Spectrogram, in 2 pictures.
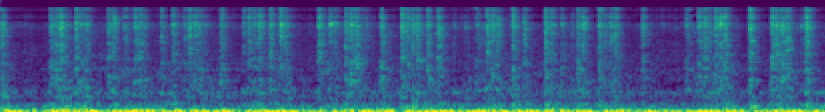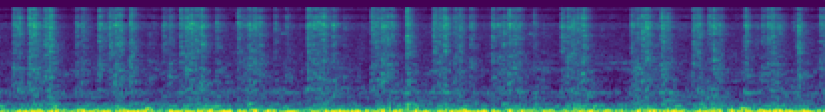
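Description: A loud, low-pitched vehicle engine idling steadily, with a fast, choppy exhaust note.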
